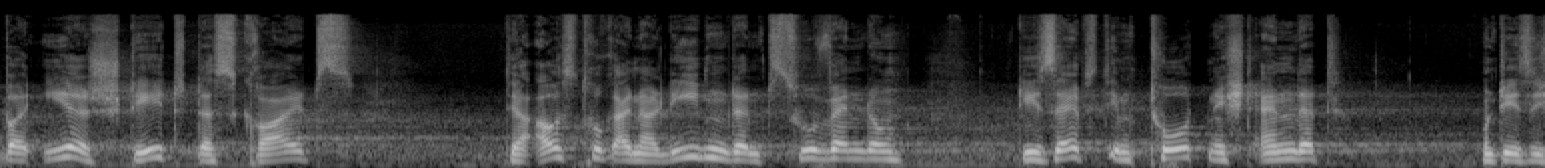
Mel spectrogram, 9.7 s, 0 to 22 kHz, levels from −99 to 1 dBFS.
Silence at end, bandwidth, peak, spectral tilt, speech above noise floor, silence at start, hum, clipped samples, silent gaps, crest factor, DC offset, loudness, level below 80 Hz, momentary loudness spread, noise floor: 0 s; 16 kHz; -18 dBFS; -5 dB/octave; 25 dB; 0 s; none; under 0.1%; none; 16 dB; under 0.1%; -33 LUFS; -68 dBFS; 8 LU; -57 dBFS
